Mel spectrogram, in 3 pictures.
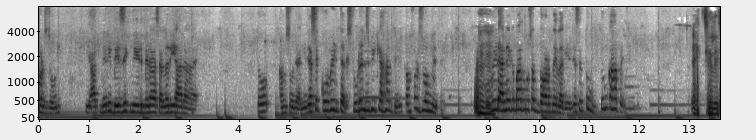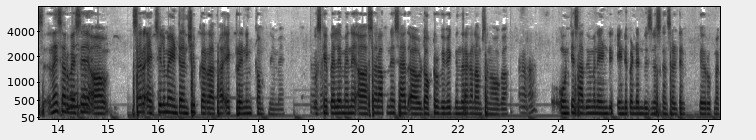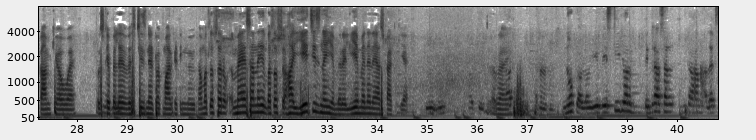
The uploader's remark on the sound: Hi there was a problem of Network we record the session 2 time but got issues both time so i Shorted the session. There was a problem of Network we record the session 2 time but got issues both time so i Shorted the session and picked something from that only.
